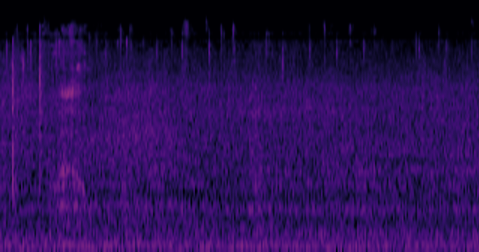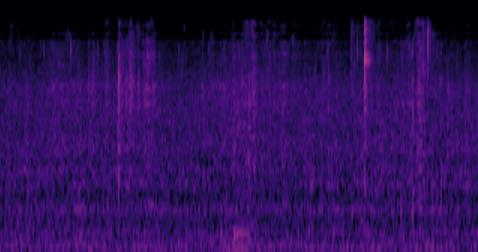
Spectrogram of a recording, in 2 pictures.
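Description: A steady low hum, with a few faint clicks and taps as a slice of toast is lifted off the wire rack of an open toaster oven.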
